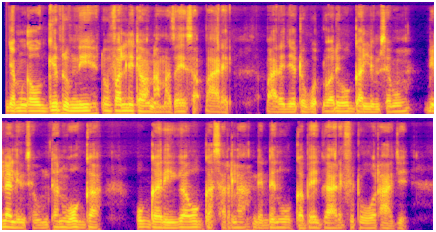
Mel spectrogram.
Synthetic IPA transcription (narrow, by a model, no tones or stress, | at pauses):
ɲd͡ʒamŋɡawɔɡiɾdumniɗɔvalːitawanamazaisa̰ɓːaɾɛ̰ | saɓːaɾɛd͡ʒɛtɔɡɔɗːɔwaɾiwɔɡːalimsɛmumɓilalimsɛmumtanwɔɡːa | wɔɡːaɾiɡawɔɡːasaɾlandɛndɛnwɔɡːabɛɡaɾɛfutɔwɔtad͡ʒɛ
